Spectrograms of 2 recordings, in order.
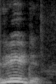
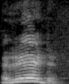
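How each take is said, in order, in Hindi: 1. स्वर लंबा है, 'reed' जैसा। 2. स्वर छोटा है, 'red' जैसा। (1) "ये हो गया वी वन" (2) "लेकिन ये बन जाता है वी टू"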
